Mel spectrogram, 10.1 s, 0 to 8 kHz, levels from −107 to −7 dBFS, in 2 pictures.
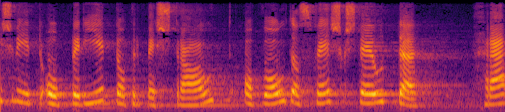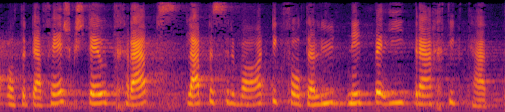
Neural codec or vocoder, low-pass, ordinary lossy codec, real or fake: none; 7.2 kHz; none; real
